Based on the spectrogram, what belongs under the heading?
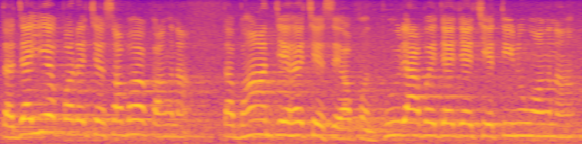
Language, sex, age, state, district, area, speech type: Maithili, male, 60+, Bihar, Supaul, rural, spontaneous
